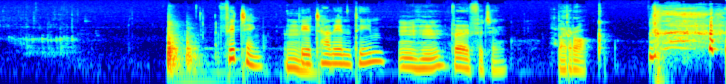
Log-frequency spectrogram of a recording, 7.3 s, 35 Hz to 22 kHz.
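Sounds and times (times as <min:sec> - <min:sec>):
prosecco being poured into a glass: 0:00.0 - 0:01.0
faint fizzy hiss of prosecco: 0:00.0 - 0:04.0
speech: 0:02.3 - 0:06.6.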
